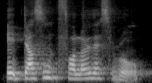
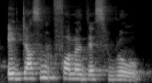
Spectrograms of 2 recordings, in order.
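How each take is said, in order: The two takes are said the same way.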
